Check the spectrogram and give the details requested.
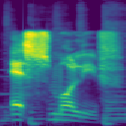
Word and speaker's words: Smoliv: So I think if the word is S followed by a consonant, Spanish speakers will generally like to add an E to it. So this would be esmoliv, which is still not Spanish.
